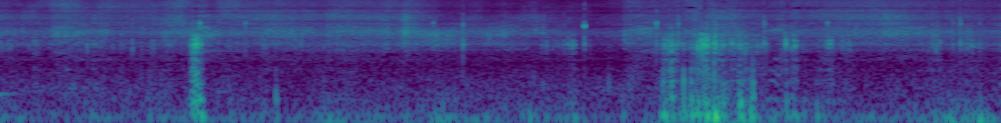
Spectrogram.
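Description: Powsurf board sliding through fresh powder snow, a steady hiss of snow under the board. There is a short sharp swish about a second and a half in, and louder scraping swishes around five seconds in as the board turns.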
